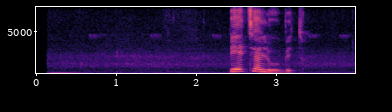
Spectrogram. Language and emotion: Russian, neutral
